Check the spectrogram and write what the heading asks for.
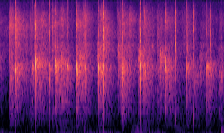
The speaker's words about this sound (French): Ceux qui sont euh, pour vrai, applaudissez. Personne ne vote. Et ceux qui sont pour faux, applaudissez.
